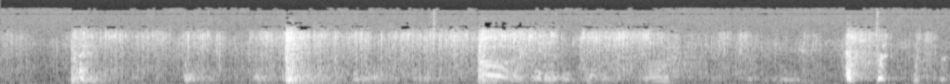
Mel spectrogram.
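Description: Someone repeatedly slams against a locked door, trying to smash through it: four or five heavy, irregular thuds, each followed by a brief rattle, with strained grunts and heavy breathing between the blows.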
